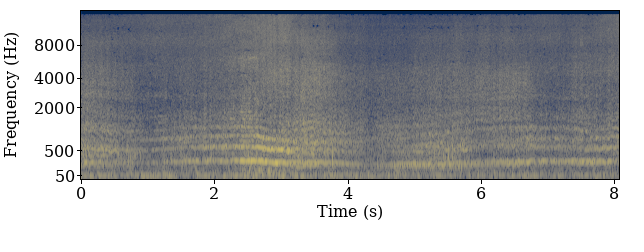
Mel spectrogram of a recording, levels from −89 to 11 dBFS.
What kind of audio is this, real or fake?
real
